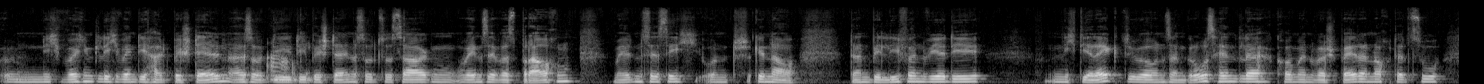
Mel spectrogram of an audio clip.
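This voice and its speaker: This man has an ordinary speaking voice with a medium pitch. He speaks at a fairly slow pace with fairly even intonation. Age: 30s. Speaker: baker and business owner. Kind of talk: interview conversation.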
